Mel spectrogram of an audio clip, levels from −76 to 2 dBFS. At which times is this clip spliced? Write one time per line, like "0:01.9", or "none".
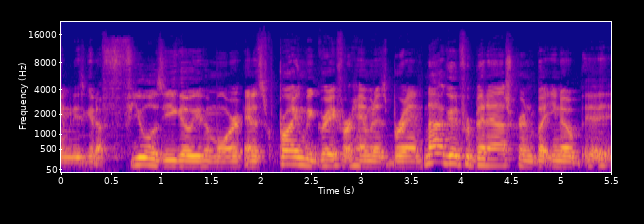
0:01.8
0:03.6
